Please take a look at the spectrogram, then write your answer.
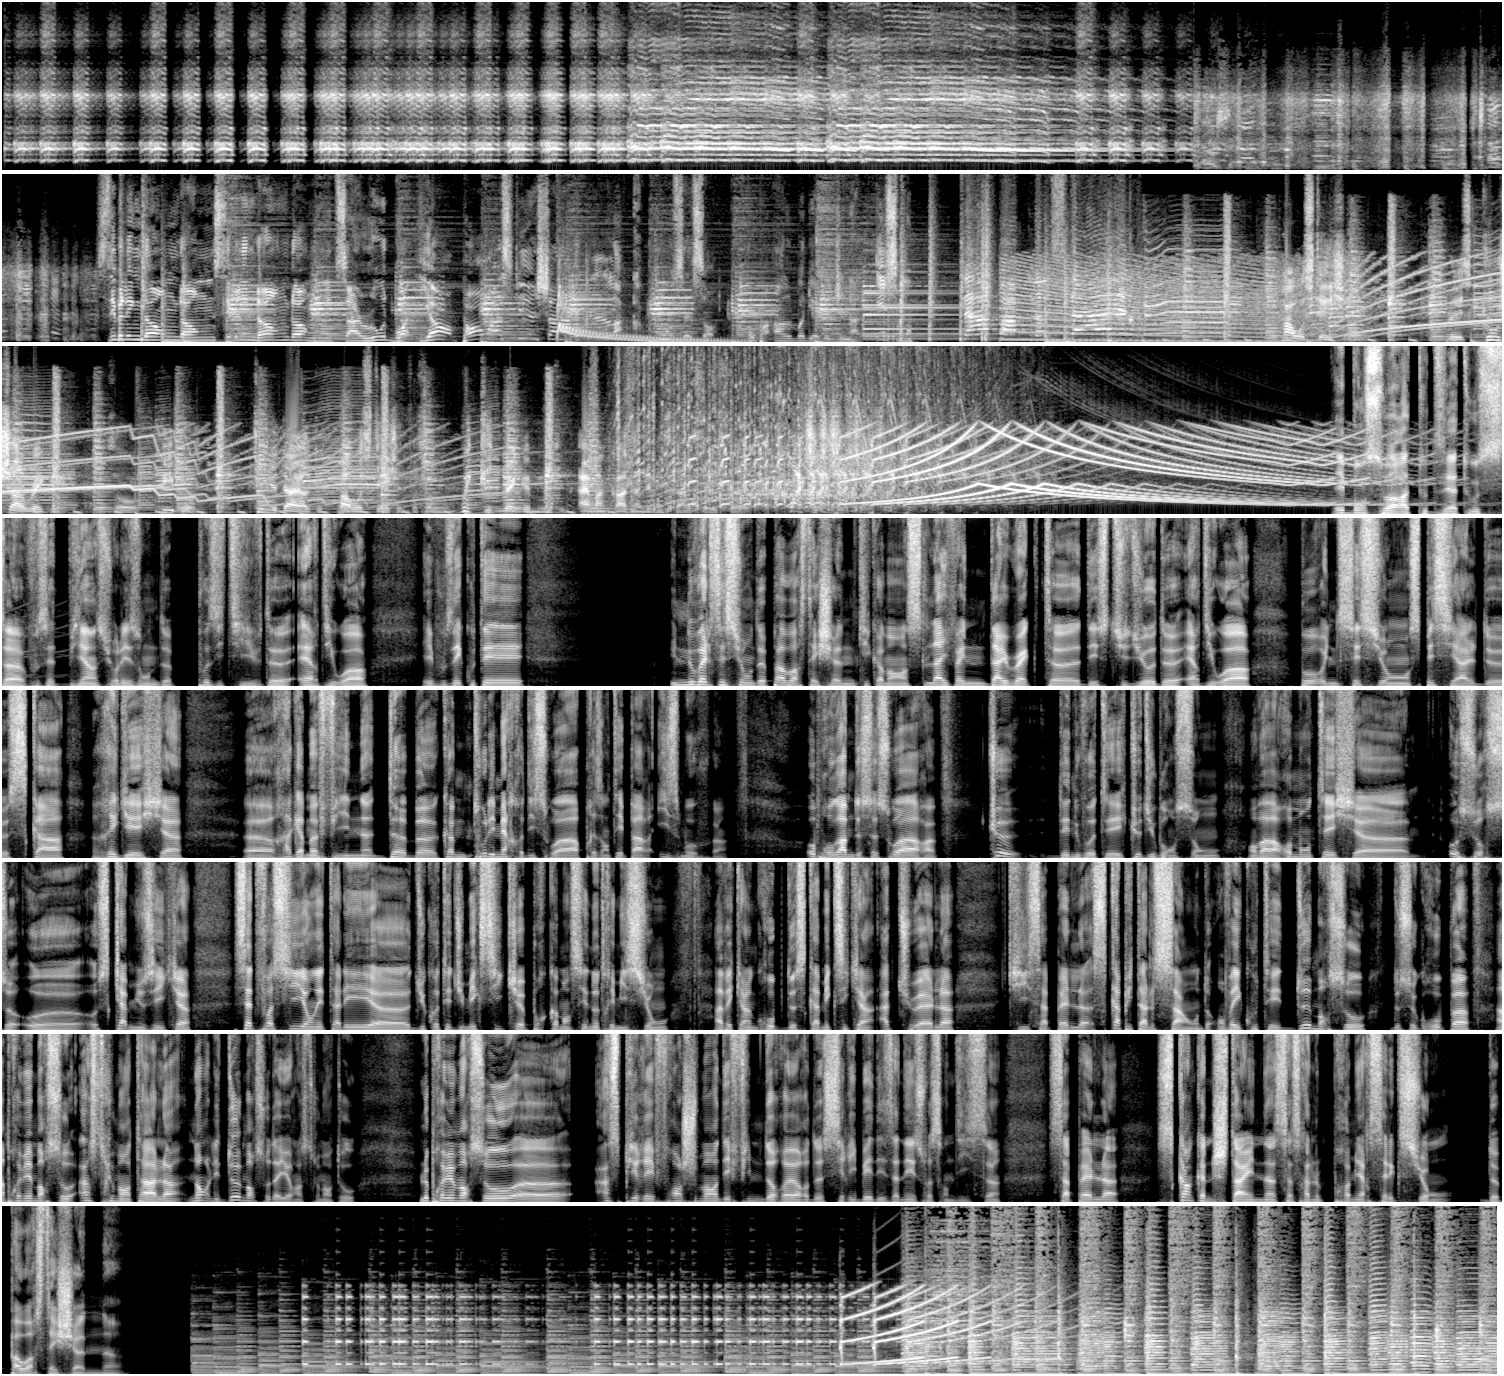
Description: dub , reggae , ska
